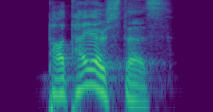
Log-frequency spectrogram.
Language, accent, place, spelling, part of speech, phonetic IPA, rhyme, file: German, Germany, Berlin, parteiischstes, adjective, [paʁˈtaɪ̯ɪʃstəs], -aɪ̯ɪʃstəs, De-parteiischstes.ogg
- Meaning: strong/mixed nominative/accusative neuter singular superlative degree of parteiisch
